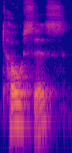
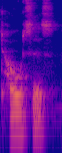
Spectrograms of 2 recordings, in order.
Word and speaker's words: ptosis: color next one is ptosis which just means lowered position of an organ you see there's a P in this in this term but we actually don't pronounce it it's just ptosis and you can think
